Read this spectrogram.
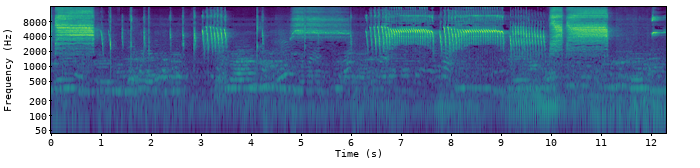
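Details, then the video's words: A male-type weaver gives harsh "tembakan kasar" bursts of rapid, buzzy high chatter, each a second or two, broken by sharp ticks and short pauses; described as suitable for tutoring other birds. "Manyar Gacor Tembakan Kasar"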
